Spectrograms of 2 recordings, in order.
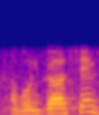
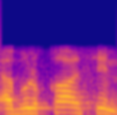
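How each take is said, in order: First: The name is said in Yemeni Arabic pronunciation. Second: The name is said in standard Arabic pronunciation.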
